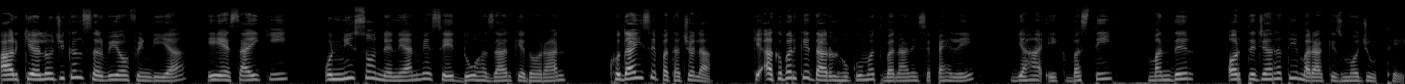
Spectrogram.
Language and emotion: Urdu, neutral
